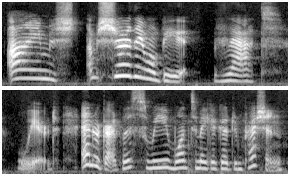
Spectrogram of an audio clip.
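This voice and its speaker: A woman voicing a composed, mildly sardonic young man in a story, coaxing and measured, recorded on a phone. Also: fairly high pitch, big pitch swings, bright, forceful tone, full character voice. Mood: reassuring.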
